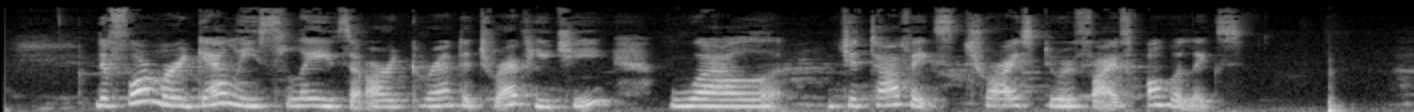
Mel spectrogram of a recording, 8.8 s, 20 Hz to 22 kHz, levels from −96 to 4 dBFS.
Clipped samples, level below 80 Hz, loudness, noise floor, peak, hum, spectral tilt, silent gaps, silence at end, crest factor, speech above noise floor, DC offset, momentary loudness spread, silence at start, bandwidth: under 0.1%; -40 dBFS; -18 LUFS; -44 dBFS; -2 dBFS; none; -5 dB/octave; none; 0 s; 16 dB; 26 dB; under 0.1%; 11 LU; 0.05 s; 16.5 kHz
